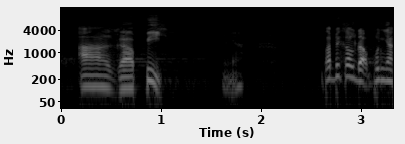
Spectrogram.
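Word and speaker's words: ἀγάπη: kasih dari agapi, ya, populernya dikatakan agape, tapi cara baca yang benar adalah agapi.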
